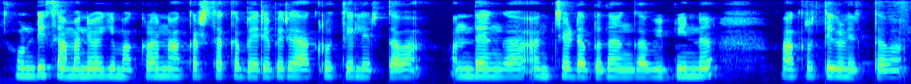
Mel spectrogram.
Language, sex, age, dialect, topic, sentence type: Kannada, female, 41-45, Central, banking, statement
